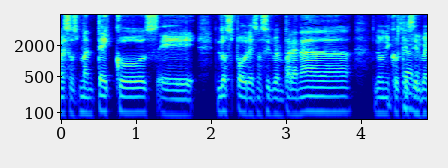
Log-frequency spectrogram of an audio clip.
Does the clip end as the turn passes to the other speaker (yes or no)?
no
